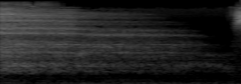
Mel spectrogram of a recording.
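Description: A single long, steady exhale out through the mouth, soft and breathy, fading gradually with no talk.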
